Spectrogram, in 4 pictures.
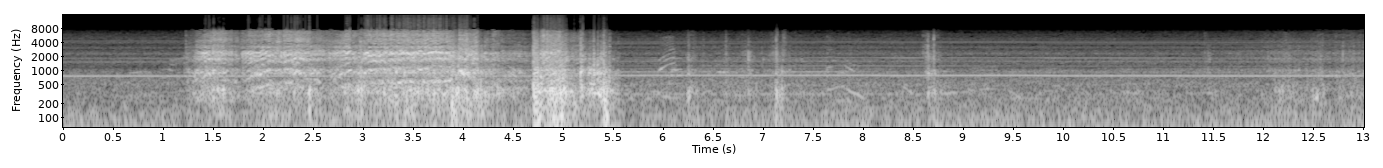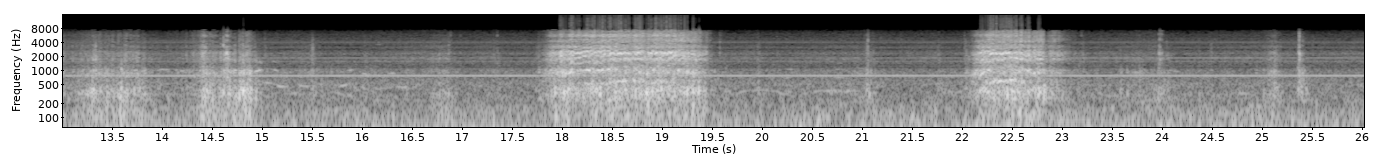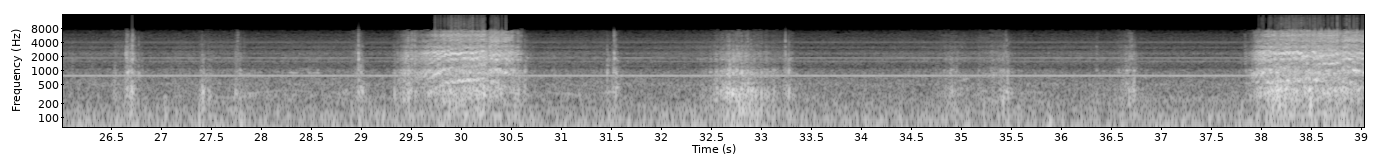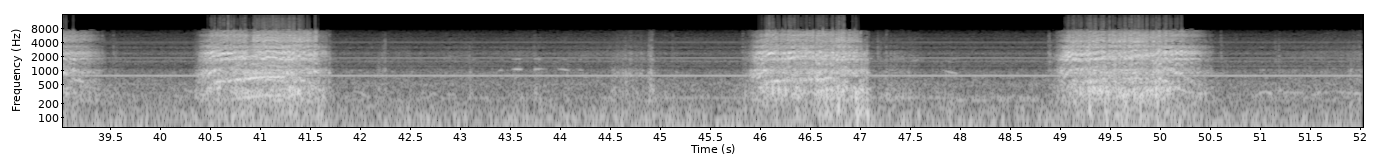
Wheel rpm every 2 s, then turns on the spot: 30, 110, 40, 0, 0, 0, 20, 10, 30, 60, 20, 20, 0, 0, 40, 10, 0, 10, 20, 40, 80, 0, 10, 50, 80, 20.
4-6 12-16 18-20 22-24 30-32 40-42 46-48 50-52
